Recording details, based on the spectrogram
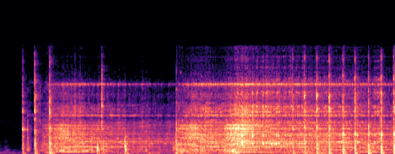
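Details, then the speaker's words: Honda Astrea Grand engine, new clutch housing with old small primary gear after a gear likely cracked from careless installation: high whine rising with hand-spun engine speed over sharp clicks, louder the faster it turns; mismatched primary gears meshing poorly. "suaranya semakin kencang kita putarkan maka ngiungnya itu semakin kencang ya teman-teman"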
